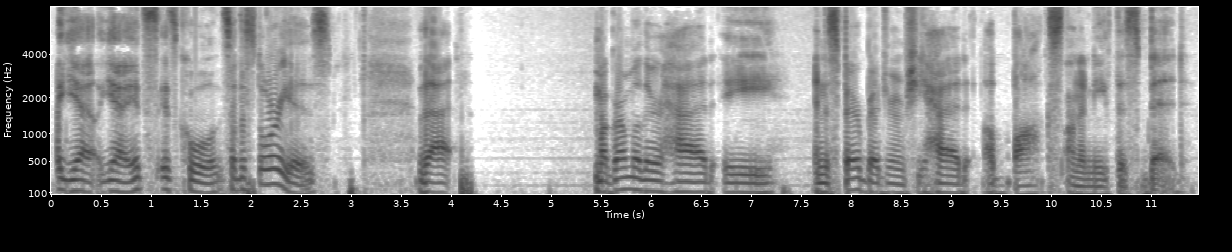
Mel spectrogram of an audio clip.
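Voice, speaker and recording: A man's voice: on the low side, slow, a little mellow. A man in his thirties chatting casually as an interview guest, telling stories and acting out bits of dialogue. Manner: acts out remembered dialogue. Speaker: interview guest, video game composer. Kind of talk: casual chat, animated storytelling.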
